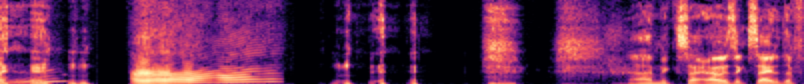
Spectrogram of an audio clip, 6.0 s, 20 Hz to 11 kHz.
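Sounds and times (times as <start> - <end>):
speech: 0.0 - 1.4, 2.5 - 2.9, 4.7 - 6.0
fart sound effects: 1.0 - 2.2.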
